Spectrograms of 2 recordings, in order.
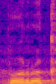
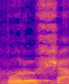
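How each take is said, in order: First: The last consonant is a 'kh' sound. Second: The last consonant is an 'sh' sound. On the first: "പുരുഖ എന്ന് പറയും" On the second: "പുരുഷ എന്നുള്ള സ്ഥലത്ത്"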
